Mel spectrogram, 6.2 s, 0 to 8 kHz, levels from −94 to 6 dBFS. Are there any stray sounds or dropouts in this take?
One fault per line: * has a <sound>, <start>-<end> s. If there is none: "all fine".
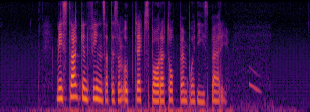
* has a chirp, 5.0-5.3 s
